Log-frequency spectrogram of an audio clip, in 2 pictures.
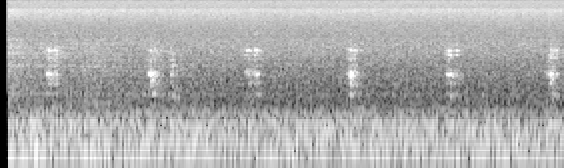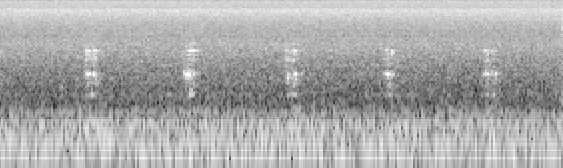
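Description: A gramophone record ticks softly once on every turn.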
